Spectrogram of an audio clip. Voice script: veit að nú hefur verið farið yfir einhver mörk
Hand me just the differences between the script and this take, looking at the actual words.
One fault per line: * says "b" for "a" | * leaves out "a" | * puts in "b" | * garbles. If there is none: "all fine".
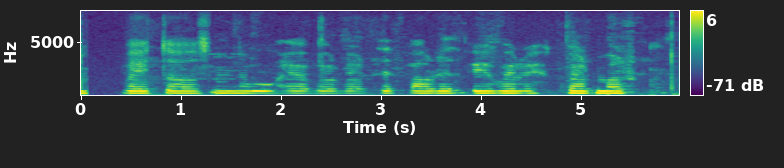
all fine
